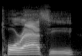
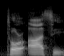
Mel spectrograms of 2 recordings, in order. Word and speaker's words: Taurasi: Yes, you type it like that, and that way, even if she mispronounced it as Taurasi, that's still closer than. Give me an Taurasi. AH, then an SEE. There you go. Yeah, Taurasi.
